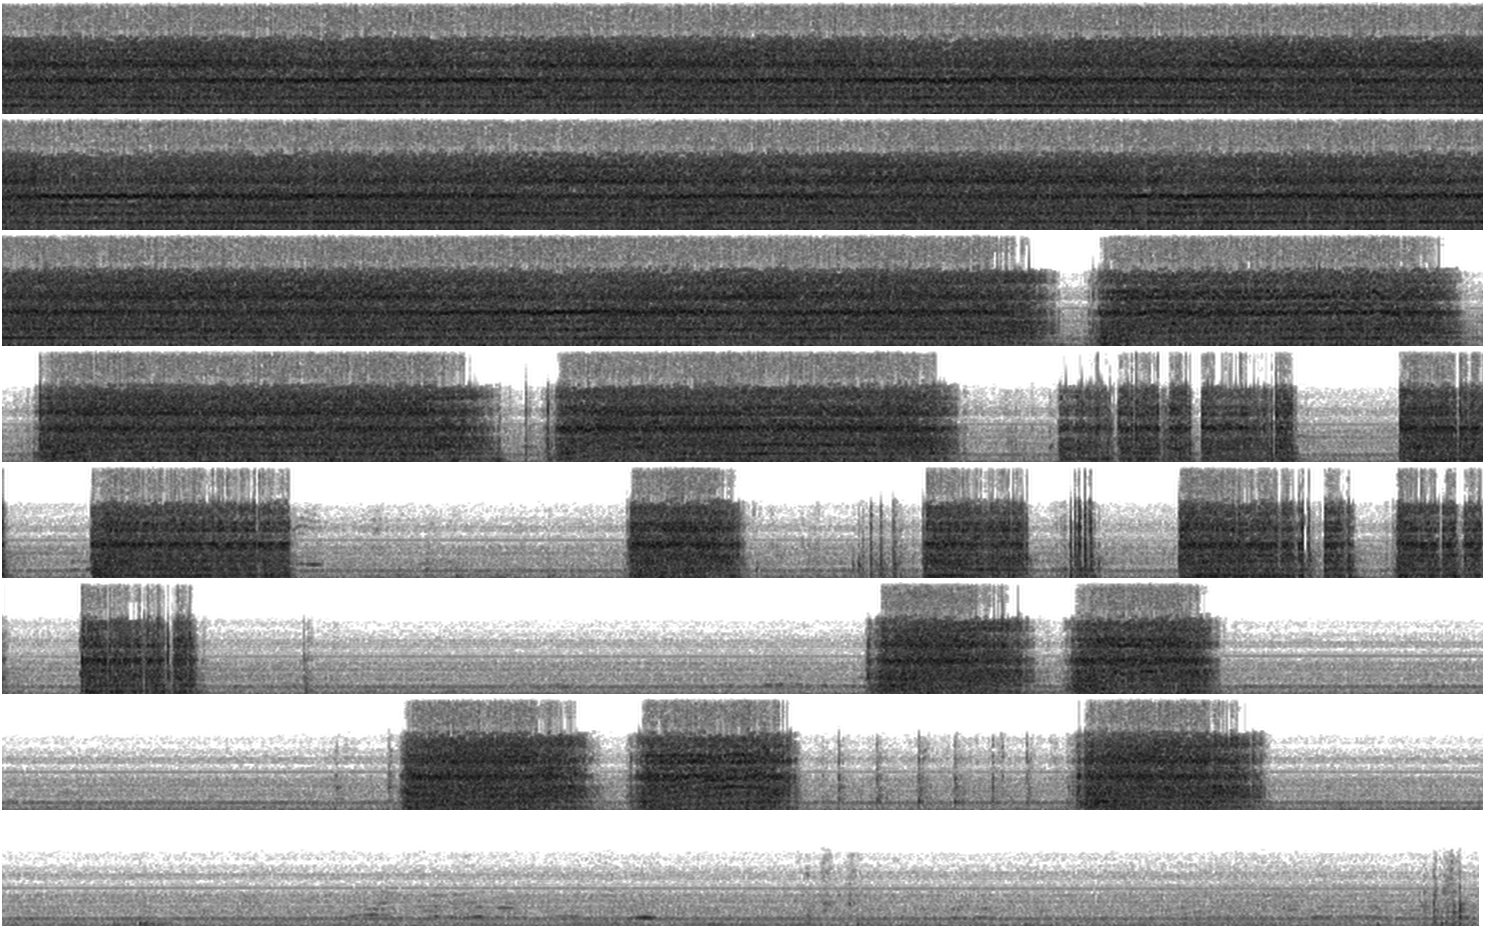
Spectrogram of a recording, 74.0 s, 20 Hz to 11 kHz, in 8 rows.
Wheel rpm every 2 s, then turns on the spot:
220, 230, 220, 230, 220, 230, 220, 220, 230, 230, 220, 230, 140, 130, 180, 120, 150, 10, 20, 10, 40, 10, 20, 20, 0, 20, 90, 0, 10, 90, 30, 70, 0, 0, 0, 0, 0.
34-40 42-48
